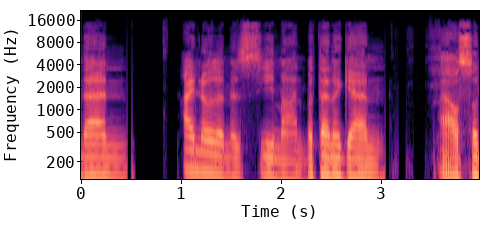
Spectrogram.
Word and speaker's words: CMON: Okay, I got to ask you, Rob, is it CMON or come on? I've heard it pronounced both ways. I've always said CMON. I know that there was a change, but it used to be Cool Mini or Not when they first started.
